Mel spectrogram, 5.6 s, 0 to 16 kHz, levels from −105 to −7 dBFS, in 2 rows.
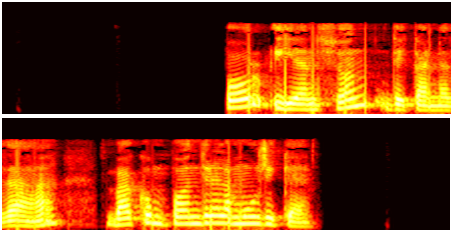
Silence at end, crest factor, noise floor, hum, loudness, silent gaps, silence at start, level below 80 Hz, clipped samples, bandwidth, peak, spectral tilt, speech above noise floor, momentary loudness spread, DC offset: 0.9 s; 18 dB; under -90 dBFS; none; -17 LUFS; none; 1.4 s; -54 dBFS; under 0.1%; 8 kHz; -2 dBFS; -5.5 dB/octave; over 73 dB; 6 LU; under 0.1%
